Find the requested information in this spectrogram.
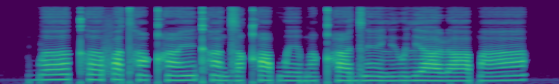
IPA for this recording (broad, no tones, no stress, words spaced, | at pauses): bɜː kʰɜfatʰã qʰẽːkʰãd͡ze qʰapweːbẽ qʰed͡zẽːlʲuː lʲaːɭaːpãː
